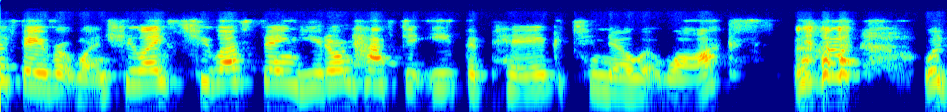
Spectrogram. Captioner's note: chuckles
